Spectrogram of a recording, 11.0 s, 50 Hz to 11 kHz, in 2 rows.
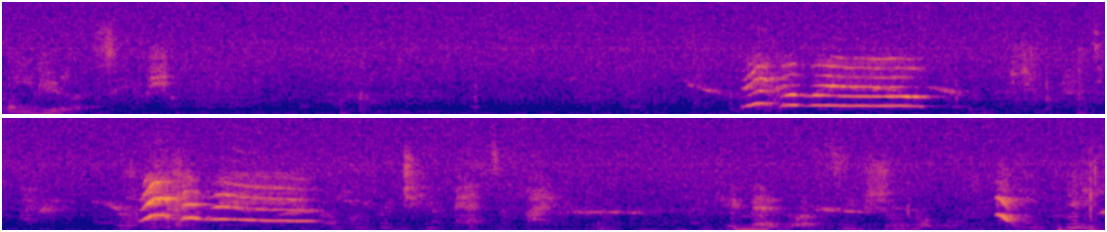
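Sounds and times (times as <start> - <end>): baby squealing: 6.2 - 7.2.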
